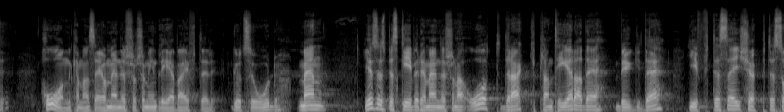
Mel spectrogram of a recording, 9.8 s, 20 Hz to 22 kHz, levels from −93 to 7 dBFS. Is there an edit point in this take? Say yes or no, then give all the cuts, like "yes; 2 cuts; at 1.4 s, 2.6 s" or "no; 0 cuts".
yes; 3 cuts; at 2.0 s, 3.6 s, 8.4 s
